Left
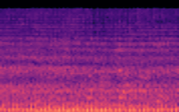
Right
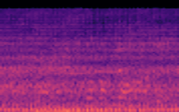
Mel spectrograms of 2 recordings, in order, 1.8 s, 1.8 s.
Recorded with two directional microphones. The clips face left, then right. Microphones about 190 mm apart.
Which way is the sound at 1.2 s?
60° left (ahead or behind).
